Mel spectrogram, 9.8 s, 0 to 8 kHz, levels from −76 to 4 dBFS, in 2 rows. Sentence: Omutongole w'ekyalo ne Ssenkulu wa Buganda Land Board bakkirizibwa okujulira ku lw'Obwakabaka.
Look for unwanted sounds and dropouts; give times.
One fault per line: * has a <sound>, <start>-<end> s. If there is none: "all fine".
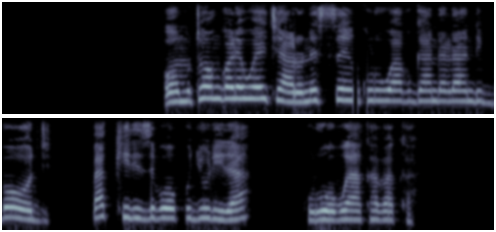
* has a dropout, 3.5-3.6 s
